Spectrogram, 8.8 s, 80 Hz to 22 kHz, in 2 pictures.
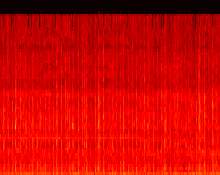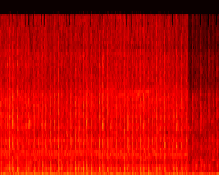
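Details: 1971 Plymouth Satellite 318 V8 with a newly fitted Thermoquad, secondary pull-off rerouted to manifold vacuum: loud, lumpy idle with an uneven stumbling beat. Running rough; idle mixture adjustment and a vacuum leak check planned.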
